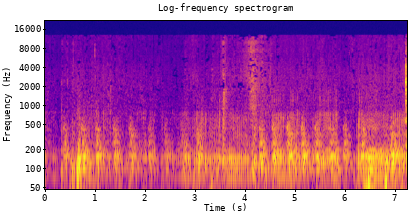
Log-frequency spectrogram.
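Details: Maine Coon cat purring indoors: a continuous low, rumbling purr with a steady pulsing rhythm, plus a few soft rustles and handling noises.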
